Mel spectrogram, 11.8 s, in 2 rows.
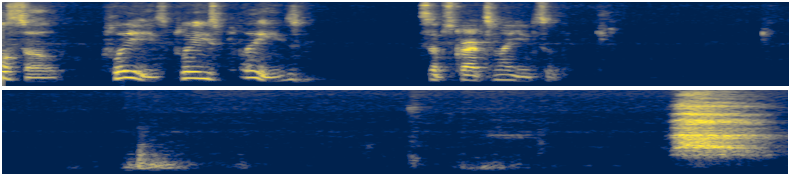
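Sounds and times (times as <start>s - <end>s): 
speech: 0.0s - 2.4s, 3.2s - 4.3s
person breathing in and out: 10.9s - 11.7s.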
